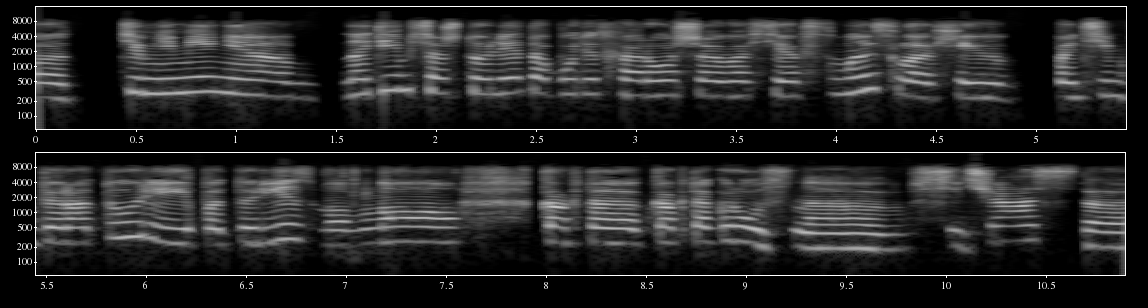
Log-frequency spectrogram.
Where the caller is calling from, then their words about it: Canary Islands, Spain; Я с Тенерифе.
